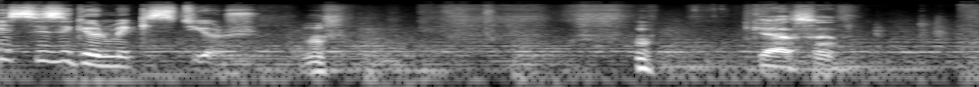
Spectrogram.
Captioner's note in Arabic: يضحك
